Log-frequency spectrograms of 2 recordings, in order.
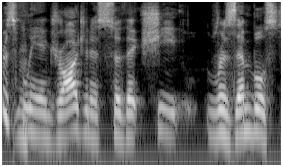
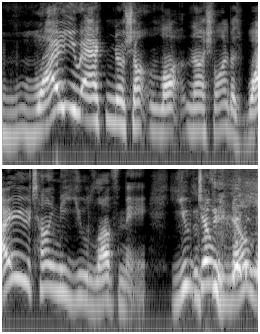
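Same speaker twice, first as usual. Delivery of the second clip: mock angry, accusing outburst, pissed-off; 3 semitones higher, 4 dB louder than usual. Retelling a comic scene where a character gets pissed: imitating an angry outburst. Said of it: "she gets pissed".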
